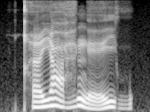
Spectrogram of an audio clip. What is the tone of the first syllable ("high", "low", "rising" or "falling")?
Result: rising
